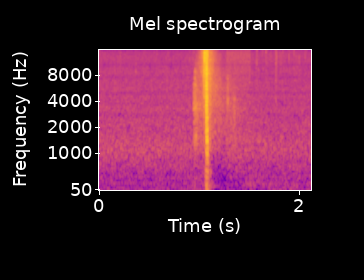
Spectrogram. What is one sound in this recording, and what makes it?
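A bullet strikes a metal target plate with a single sharp clang.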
